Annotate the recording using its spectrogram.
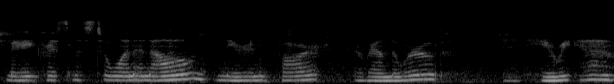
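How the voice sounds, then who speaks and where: A soft-spoken woman's dark, mellow voice, somewhat breathy, monotone and flat, at a very slow pace. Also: medium pitch for a woman. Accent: American. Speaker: ASMR artist. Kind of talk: casual ASMR intro to camera.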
